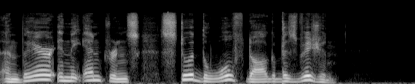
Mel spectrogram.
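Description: At 2.82 to 2.86 s there's a corrupt frame decoded: a single compressed frame got some of its bits flipped, and the decoder went ahead and played it anyway. The garbled gains and codes throw energy into the wrong parts of the spectrum for just that frame's length, roughly 30 ms, so you hear a short, sharp glitch punching through the speech, peaking fairly hot at around -10 dBFS.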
